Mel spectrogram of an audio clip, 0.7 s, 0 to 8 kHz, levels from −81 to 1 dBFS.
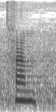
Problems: none marked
